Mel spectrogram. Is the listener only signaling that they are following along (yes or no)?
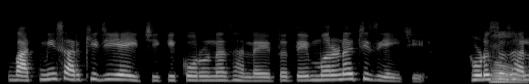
yes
